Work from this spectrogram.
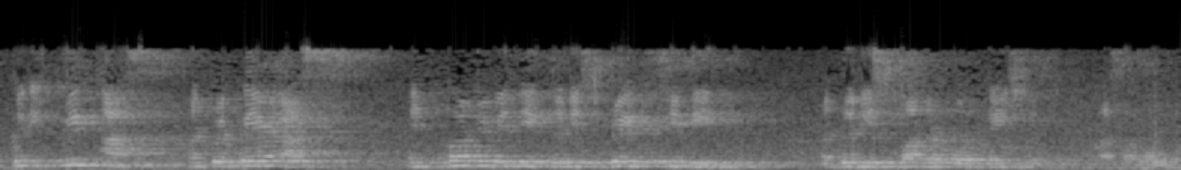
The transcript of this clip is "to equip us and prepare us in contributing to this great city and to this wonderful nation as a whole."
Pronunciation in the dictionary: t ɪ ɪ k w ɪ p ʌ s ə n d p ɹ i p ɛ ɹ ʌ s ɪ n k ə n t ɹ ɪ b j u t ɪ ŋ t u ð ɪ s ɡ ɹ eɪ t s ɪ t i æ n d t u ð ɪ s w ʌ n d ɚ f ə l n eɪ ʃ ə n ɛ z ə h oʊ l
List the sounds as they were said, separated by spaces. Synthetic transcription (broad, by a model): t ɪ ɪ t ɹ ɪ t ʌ s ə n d p ɹ i p ɛ ɹ ʌ s ɪ n k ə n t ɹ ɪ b j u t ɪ t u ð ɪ s ɡ ɹ eɪ t s ɪ t i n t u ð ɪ s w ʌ d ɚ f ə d n eɪ ʃ ə n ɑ s ə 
